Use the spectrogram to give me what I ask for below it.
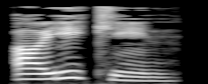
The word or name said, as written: aikin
